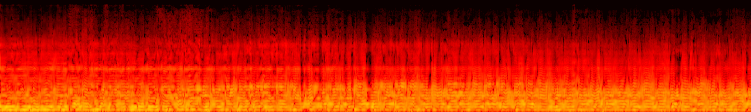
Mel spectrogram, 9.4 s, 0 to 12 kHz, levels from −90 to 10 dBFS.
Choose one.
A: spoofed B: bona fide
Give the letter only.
A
